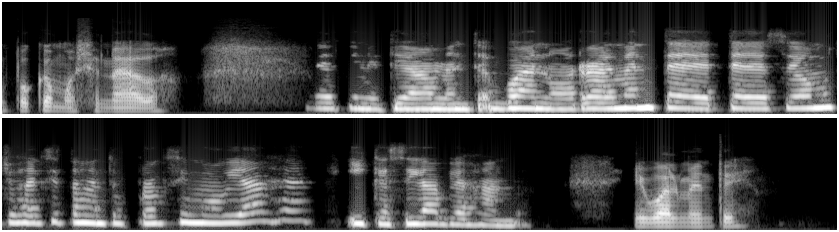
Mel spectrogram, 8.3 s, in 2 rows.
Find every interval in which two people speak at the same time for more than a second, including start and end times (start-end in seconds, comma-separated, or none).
none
